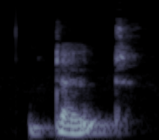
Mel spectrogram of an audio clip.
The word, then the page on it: dote: British English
